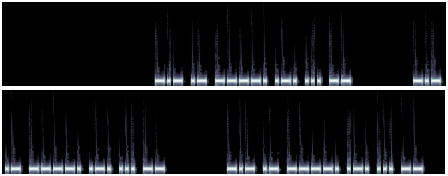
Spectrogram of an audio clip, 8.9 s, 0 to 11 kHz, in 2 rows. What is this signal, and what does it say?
Morse code, heard as a keyed tone, about 40 wpm, 700 Hz. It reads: KA9RSM KA9RSM KA9RSM
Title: USA Call Signs - 6 Characters - Repeated 3x - 40wpm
